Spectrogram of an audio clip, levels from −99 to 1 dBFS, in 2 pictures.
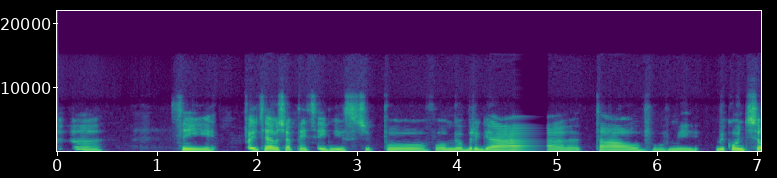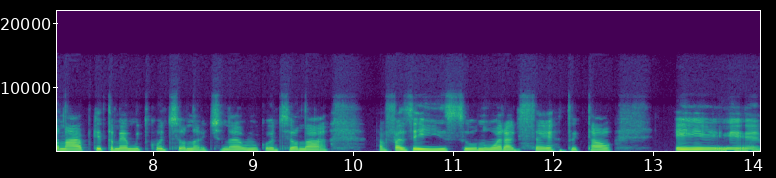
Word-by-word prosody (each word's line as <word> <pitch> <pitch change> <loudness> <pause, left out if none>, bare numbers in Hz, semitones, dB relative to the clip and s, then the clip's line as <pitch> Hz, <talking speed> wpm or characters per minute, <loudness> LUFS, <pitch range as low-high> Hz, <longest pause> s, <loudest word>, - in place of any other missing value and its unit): Aham. 175 +4 -5 0.7
Sim, 195 -1 +1 0.3
pois 255 0 +2
é, 225 - +7
eu 205 - +5
já 205 0 +1
pensei 215 0 -3
nisso, 185 -3 -3
tipo, 165 -1 -2
vou 180 +2 -3
me 190 +1 0
obrigar, 180 -1 0 0.6
tal, 175 +1 0
vou 190 +1 -9
me, 195 +1 -5 0.2
me 190 - +1
condicionar, 210 0 +3
porque 215 0 +1
também 215 +1 0
é - - +1
muito 225 +1 -3
condicionante, 215 -3 -2
né. 180 0 +1
Vou 190 +1 -1
condicionar 195 -1 0 0.5
para 190 - -4
fazer 200 0 +3
isso 195 +2 +2
num 190 -1 +1
horário 185 0 +2
certo 180 0 -2
e - - -5
tal. 175 +1 0 0.6
Eh, 175 -2 +4
190 Hz, 145 wpm, -25 LUFS, 180-205 Hz, 0.7 s, é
